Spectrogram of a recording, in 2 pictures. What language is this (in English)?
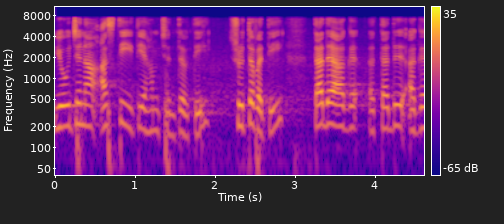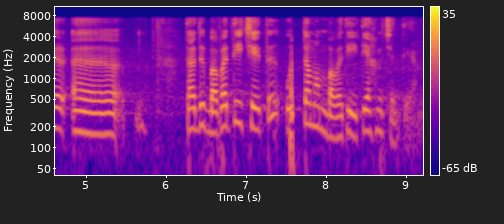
Sanskrit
